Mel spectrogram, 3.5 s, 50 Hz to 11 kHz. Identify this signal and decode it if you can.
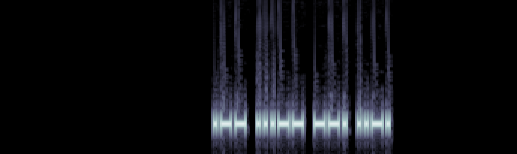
Morse code, heard as a keyed tone, about 48 wpm, 700 Hz. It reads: W3GF
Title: USA Call Signs - 4 Characters - 50wpm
